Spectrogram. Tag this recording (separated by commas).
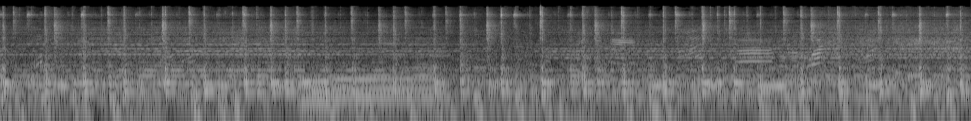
Music, Speech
